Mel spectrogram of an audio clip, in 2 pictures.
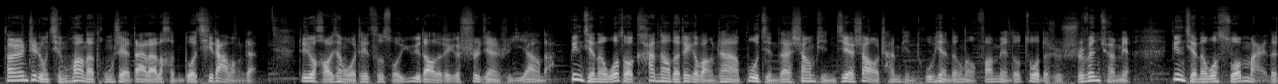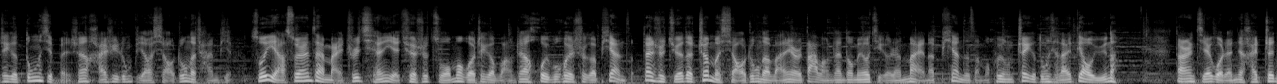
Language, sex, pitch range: Chinese, male, 105-145 Hz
